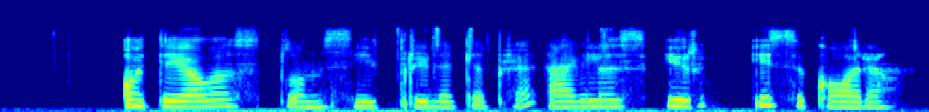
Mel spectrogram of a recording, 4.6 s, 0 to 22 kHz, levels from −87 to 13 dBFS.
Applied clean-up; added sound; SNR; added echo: neural diffusion model UNIVERSE++.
